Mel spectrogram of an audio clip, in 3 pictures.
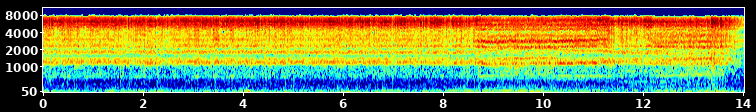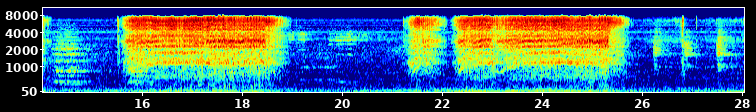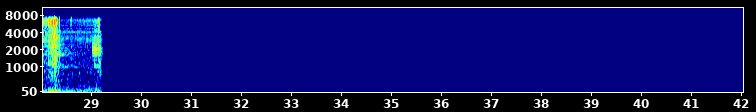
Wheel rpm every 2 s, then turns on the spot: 160, 160, 160, 160, 160, 160, 150, 20, 150, 60, 10, 100, 130, 0, 0, 70, 0, 0, 0, 0, 0.
none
